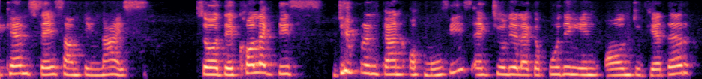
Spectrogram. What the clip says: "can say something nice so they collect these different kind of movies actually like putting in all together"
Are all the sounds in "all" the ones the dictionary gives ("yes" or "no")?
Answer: no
